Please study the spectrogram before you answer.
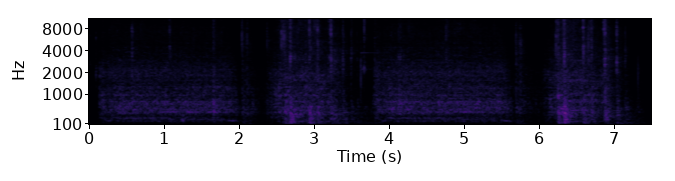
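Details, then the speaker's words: Linear slide test bench for robot, DC gear motor lifting 1.5 kg load, about 2.38 s average lift; whirring motor in repeated roughly two-second lifts, sounding strained and slowing, clearly working hard under heavy load. "Pretty big slowdown on that one. 2.38 is our average. Let's go up to 2 kilograms. You could really hear the motor starting to work on that one."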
